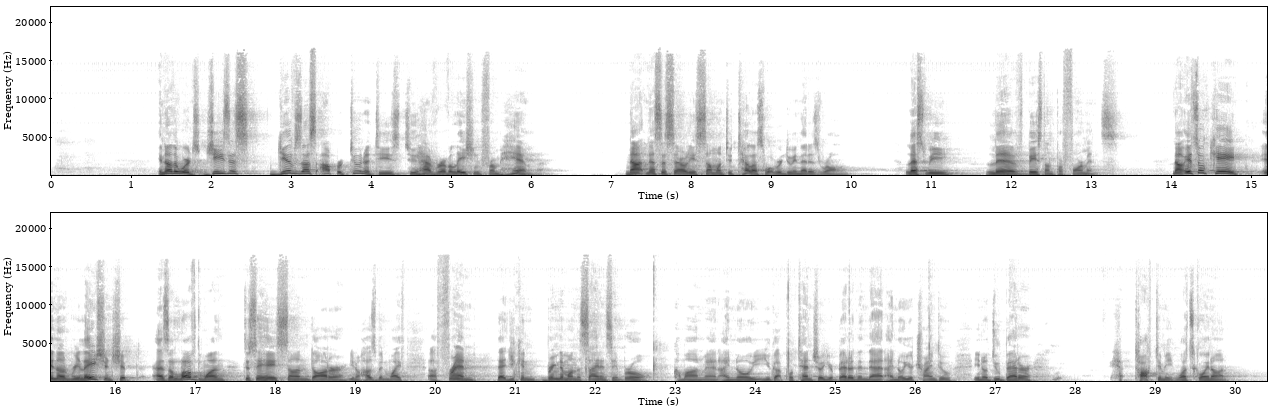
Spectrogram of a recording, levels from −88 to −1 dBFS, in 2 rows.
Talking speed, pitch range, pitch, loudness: 175 wpm, 140-175 Hz, 155 Hz, -30 LUFS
